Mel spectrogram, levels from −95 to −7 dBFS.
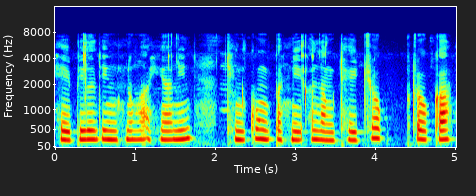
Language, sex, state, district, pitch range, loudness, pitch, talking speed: Mizo, female, Mizoram, Aizawl, 225-235 Hz, -21 LUFS, 230 Hz, 165 wpm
